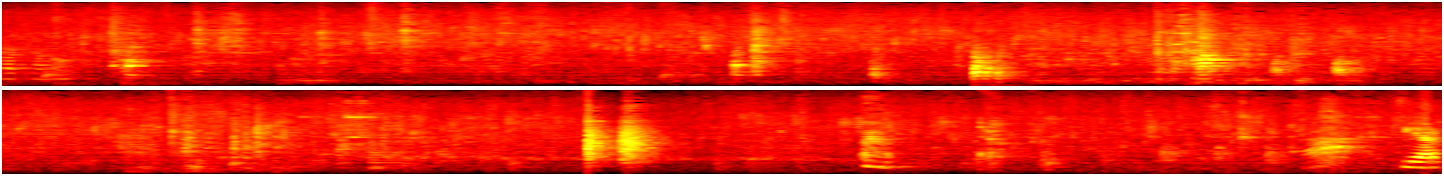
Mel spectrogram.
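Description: A spatula scraping and knocking against a nonstick wok as pieces of tofu and tempeh are turned in simmering bacem liquid. The clatters come irregularly, every second or two, over a faint steady hiss of the simmering liquid.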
